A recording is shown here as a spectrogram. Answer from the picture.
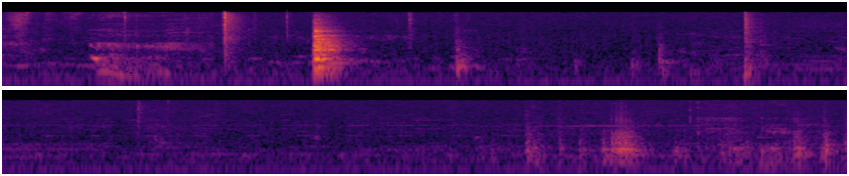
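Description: Handling noises from a roll of tape being worked and a turntable's tonearm being taped down: scattered clicks and knocks, the loudest about two seconds in, with more near the end.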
